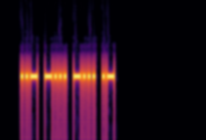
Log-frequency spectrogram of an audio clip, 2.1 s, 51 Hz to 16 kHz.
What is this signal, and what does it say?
Morse code, heard as a keyed tone, about 48 wpm, 700 Hz. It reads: UBBA
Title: All Cut Numbers - 4-Digit 50wpm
